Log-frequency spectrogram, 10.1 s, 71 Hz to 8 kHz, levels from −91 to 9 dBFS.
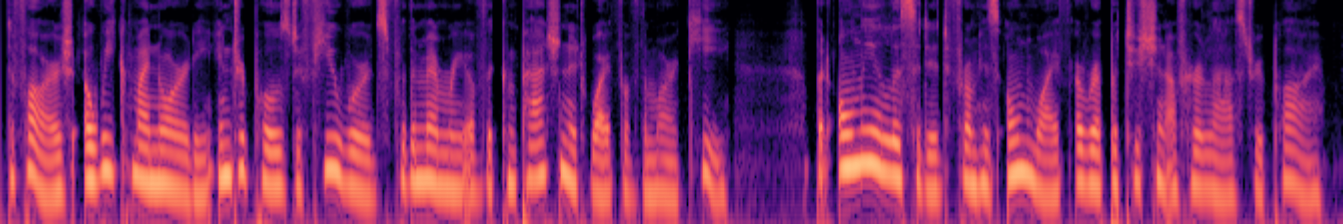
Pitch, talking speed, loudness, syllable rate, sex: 165 Hz, 185 wpm, -18 LUFS, 6.0 syllables/s, female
